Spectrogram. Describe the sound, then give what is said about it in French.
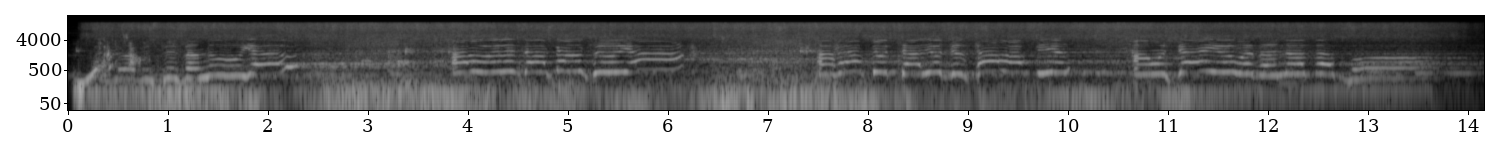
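Water from a shower runs in a steady hiss the whole time, while a voice sings a wavering melody loudly over it. “vous le savez, chanteur, chanteuse qui chante sous la douche.”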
